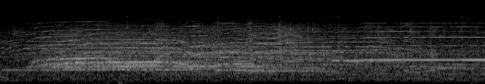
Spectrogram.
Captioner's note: audience cheers and applauds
